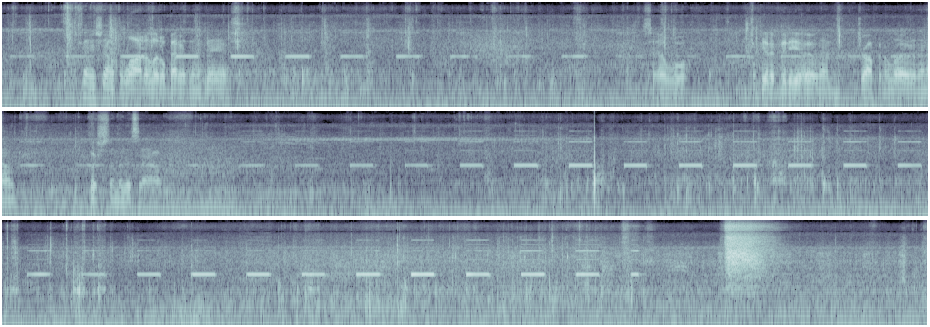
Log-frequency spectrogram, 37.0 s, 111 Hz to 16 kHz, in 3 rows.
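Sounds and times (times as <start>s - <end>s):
truck back-up alarm beeping: 0.0s - 37.0s
truck engine running: 0.0s - 37.0s.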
